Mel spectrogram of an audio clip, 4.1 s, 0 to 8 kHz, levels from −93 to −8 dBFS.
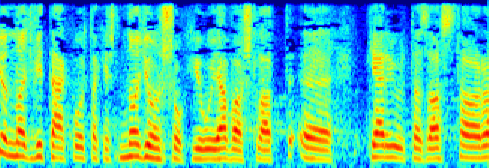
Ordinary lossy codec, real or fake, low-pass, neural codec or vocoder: none; real; 7.2 kHz; none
